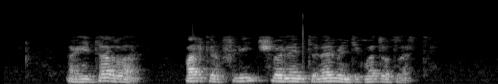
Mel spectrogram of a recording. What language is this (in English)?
Spanish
